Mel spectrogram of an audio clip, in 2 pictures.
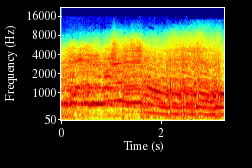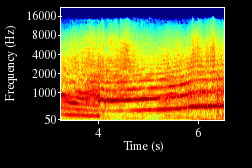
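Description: Ferrari F10 Formula One car's 2.4-litre V8 running at high revs. Its pitch drops in several steps over the first four seconds as it changes down, then rises steadily from about four seconds in as it accelerates.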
